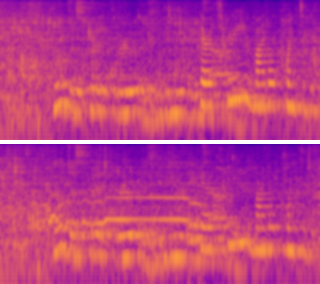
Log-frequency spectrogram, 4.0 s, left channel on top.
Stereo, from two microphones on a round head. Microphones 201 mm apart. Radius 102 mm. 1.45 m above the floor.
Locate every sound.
0.7 s a woman speaking: 5° right (ahead or behind), 1.6 m
2.5 s a woman speaking: 60° left (ahead or behind), 0.5 m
